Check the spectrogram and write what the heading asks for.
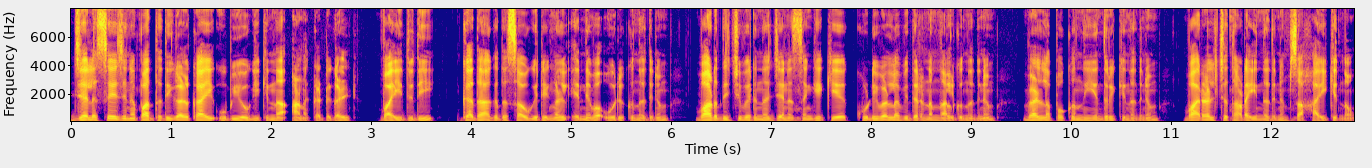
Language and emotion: Malayalam, neutral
